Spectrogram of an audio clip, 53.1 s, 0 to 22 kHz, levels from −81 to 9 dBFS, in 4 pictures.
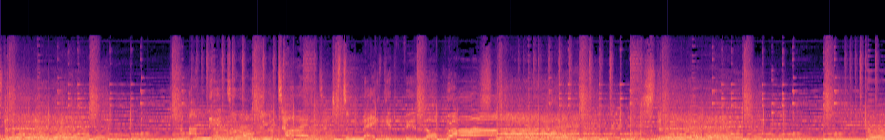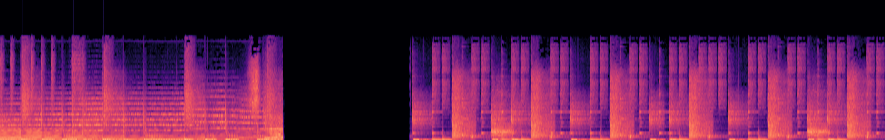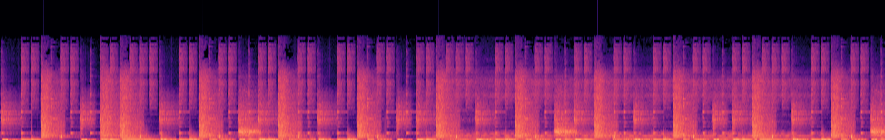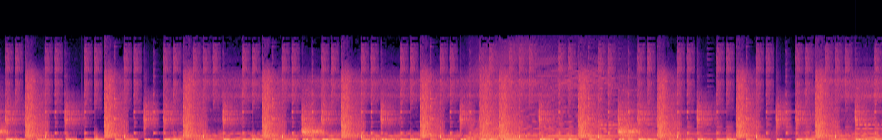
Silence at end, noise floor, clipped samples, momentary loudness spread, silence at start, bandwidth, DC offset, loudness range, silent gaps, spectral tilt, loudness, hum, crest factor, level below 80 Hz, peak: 0 s; under -90 dBFS; under 0.1%; 8 LU; 0 s; 17 kHz; under 0.1%; 5 LU; 17.54-19.41 s; -3.5 dB/octave; -12 LUFS; none; 12 dB; -22 dBFS; 0 dBFS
